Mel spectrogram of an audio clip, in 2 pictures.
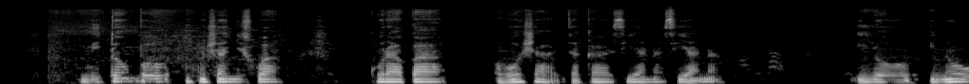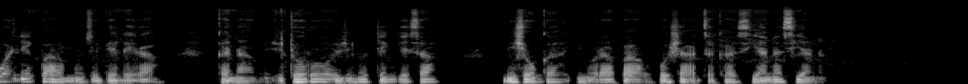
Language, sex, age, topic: Ndau, female, 18-24, health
